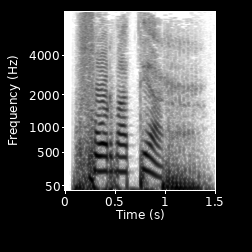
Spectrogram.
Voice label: "format to", Spanish

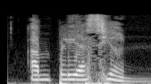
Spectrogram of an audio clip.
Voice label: "increase", Spanish

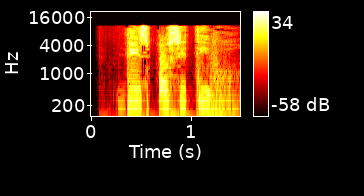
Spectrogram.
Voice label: "device", Spanish

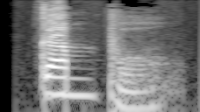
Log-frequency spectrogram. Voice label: "field", Spanish

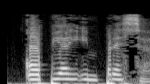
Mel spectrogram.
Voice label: "hard copy", spanish computer

